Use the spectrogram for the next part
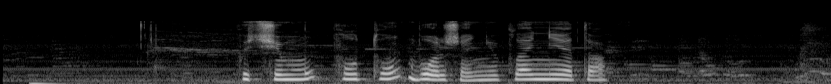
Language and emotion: Russian, neutral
